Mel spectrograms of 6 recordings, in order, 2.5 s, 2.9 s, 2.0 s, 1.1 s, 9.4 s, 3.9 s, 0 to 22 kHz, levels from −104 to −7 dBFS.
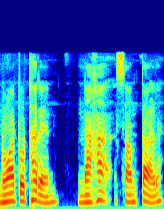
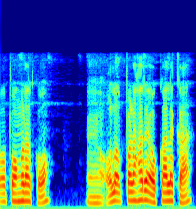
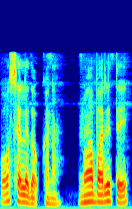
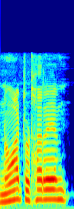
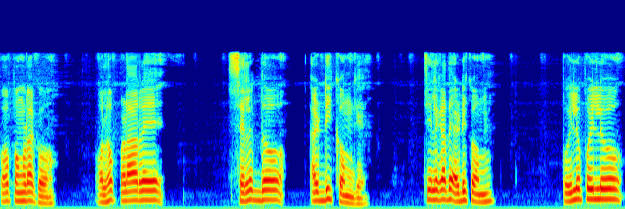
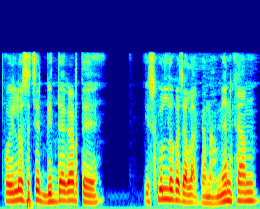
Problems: none marked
